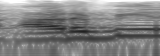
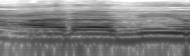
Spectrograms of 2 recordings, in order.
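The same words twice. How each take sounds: First: عربی in two syllables, "ar-bi"; common mispronunciation. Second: عربی in three syllables, "a-ra-bi"; correct pronunciation. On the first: Teacher showing the wrong form, عربی said as "ar-bi". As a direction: join r and b in عربی with no vowel between. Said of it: "عربی نہیں ہوتا". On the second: Teacher correcting the class, عربی said as "a-ra-bi". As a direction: put a short a between r and b in عربی. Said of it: "عربی ہوتا ہے". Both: Shown as a demonstration.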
